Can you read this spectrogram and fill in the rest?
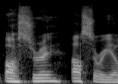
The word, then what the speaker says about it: Ossory: How do you pronounce it? – Ossory, okay. – Yeah, that's correct.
